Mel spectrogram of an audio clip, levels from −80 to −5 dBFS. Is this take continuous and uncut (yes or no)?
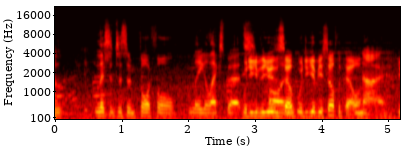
yes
